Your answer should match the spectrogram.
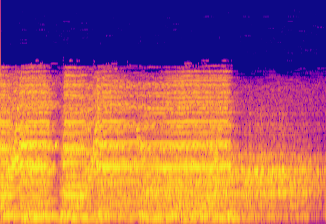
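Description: A train runs loud, a steady rolling rumble with droning, whistle-like tones over it and a couple of brief clunks, easing off and thinning out toward the end.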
